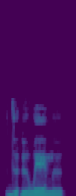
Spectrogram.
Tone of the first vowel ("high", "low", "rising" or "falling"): high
